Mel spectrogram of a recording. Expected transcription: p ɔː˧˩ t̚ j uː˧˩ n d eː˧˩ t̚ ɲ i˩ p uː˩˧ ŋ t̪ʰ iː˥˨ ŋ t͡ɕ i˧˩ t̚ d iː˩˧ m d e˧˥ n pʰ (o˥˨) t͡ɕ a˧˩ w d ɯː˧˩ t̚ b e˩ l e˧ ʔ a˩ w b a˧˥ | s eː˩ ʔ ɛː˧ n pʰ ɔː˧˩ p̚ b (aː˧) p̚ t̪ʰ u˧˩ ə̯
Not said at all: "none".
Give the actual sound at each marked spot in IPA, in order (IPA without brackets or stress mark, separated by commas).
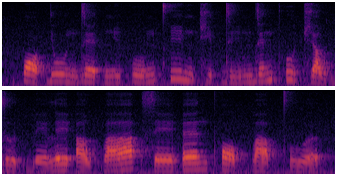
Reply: u˥˨, aː˧˩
